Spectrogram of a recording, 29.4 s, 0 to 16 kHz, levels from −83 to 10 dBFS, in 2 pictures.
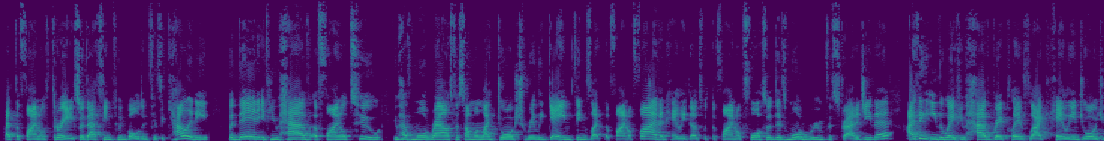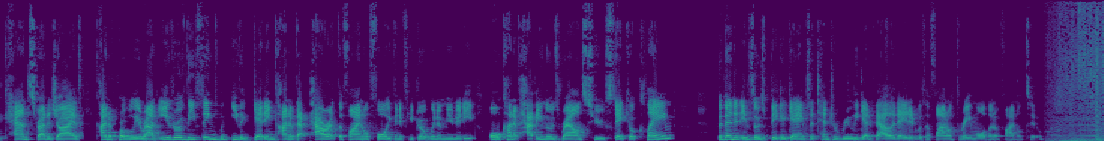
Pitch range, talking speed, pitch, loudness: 175-205 Hz, 250 wpm, 190 Hz, -26 LUFS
